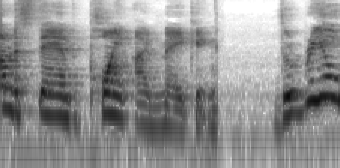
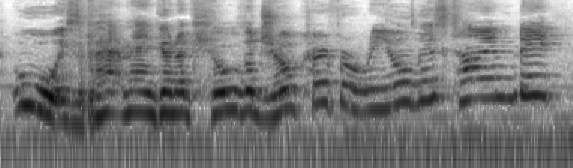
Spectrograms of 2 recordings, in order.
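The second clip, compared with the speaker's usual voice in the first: high, excited fanboy tease; hammed-up breathless fan voice; mock hype; 7 semitones higher than usual. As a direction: tease the big dramatic question. Mock hype voice for comic fans.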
